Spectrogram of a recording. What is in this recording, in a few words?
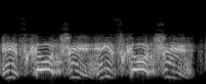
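Serbian bailout mood high, speech; War Thunder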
